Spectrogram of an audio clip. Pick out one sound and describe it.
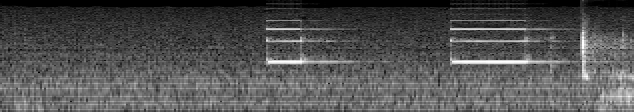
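A multimeter gives short, high electronic beeps.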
